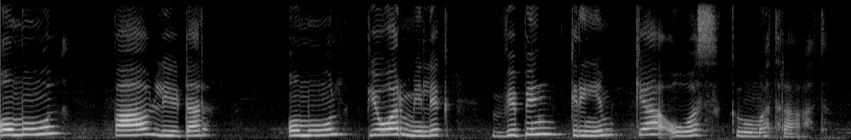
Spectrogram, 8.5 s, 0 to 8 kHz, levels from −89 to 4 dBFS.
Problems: constant background noise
